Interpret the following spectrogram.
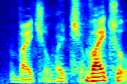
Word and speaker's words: Weichel: Daniel Weichel. Weichel with the V.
